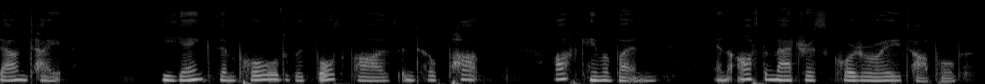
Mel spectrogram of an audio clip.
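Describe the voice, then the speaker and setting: The speaker whispers, soft-spoken, at a fairly slow pace. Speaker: ASMR creator. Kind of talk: children's picture book read aloud. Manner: soft-spoken whispers.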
